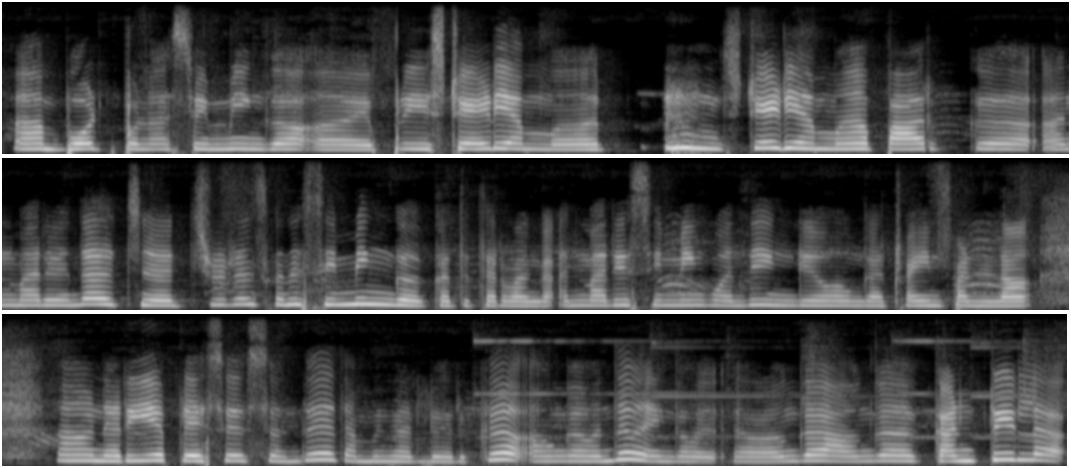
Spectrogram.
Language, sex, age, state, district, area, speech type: Tamil, female, 18-30, Tamil Nadu, Krishnagiri, rural, spontaneous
